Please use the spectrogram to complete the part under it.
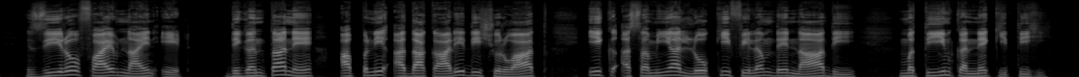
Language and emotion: Dogri, neutral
